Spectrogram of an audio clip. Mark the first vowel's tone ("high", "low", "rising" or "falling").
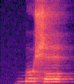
high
